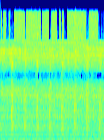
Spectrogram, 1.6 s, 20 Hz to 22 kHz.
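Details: 2009 Chevrolet Avalanche GM 5.3 V8 idling with a sharp, steady tick about five or six times a second, caused by failed AFM/DOD lifters.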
